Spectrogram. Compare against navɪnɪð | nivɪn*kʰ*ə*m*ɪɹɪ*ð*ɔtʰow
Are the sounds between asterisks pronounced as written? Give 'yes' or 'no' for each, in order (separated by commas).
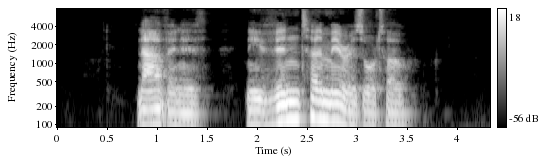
no, yes, no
